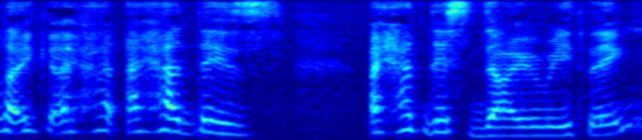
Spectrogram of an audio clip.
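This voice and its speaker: A woman with a Norwegian accent talks at a fairly slow pace, her intonation lively. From Norway. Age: 19. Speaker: digital artist. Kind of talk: voiceover chat. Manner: halting, many filler words.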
